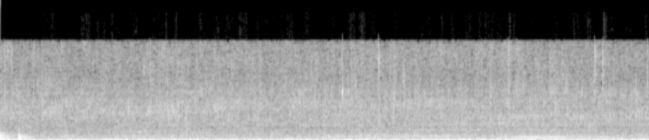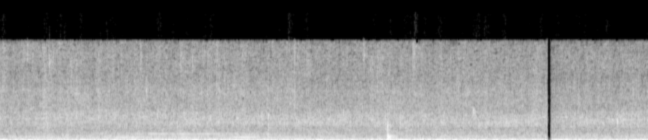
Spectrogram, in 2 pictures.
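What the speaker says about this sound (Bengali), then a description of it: "এখন আমি মাছগুলো দিয়ে দিব।" Pabda fish added to a hot pan of sautéed potatoes and pointed gourd, a soft continuous sizzle and crackle of frying oil, steady and fairly quiet from start to finish.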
